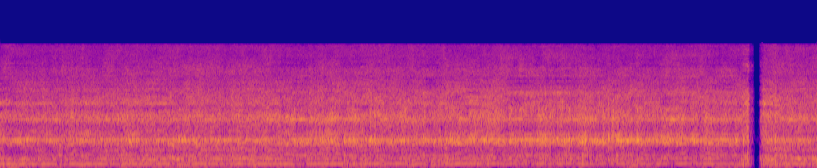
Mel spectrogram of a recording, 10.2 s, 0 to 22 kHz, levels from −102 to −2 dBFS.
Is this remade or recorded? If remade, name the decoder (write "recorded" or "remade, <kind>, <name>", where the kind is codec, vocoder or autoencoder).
remade, codec, SNAC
